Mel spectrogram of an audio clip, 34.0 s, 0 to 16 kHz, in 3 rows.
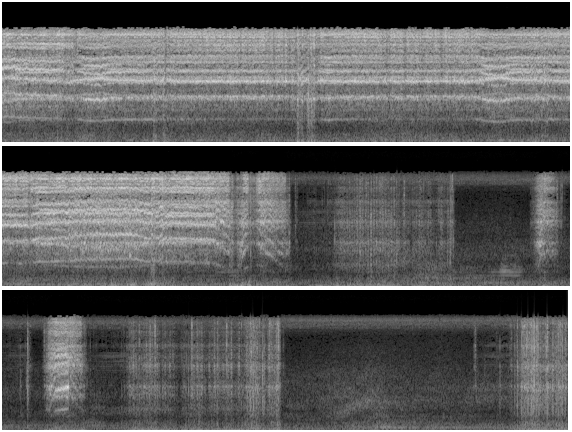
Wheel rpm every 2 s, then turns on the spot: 160, 160, 160, 160, 160, 160, 160, 130, 20, 10, 10, 40, 20, 10, 0, 0, 10.
16-28 32-34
